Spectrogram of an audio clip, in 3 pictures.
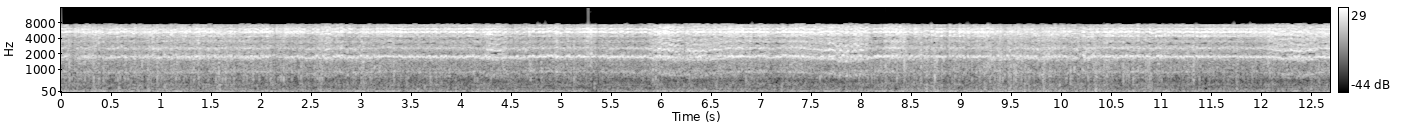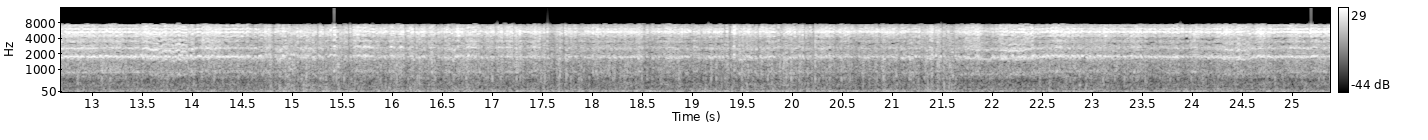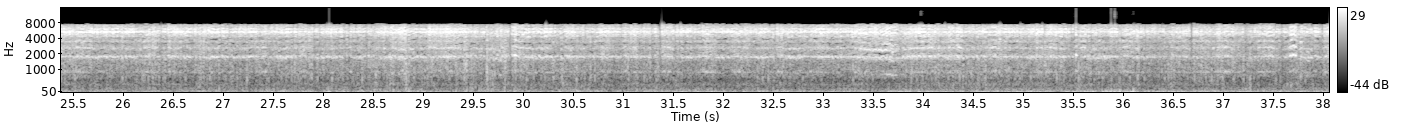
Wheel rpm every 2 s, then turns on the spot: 230, 230, 220, 220, 230, 230, 230, 230, 230, 230, 230, 230, 230, 230, 230, 230, 230, 230, 230.
none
